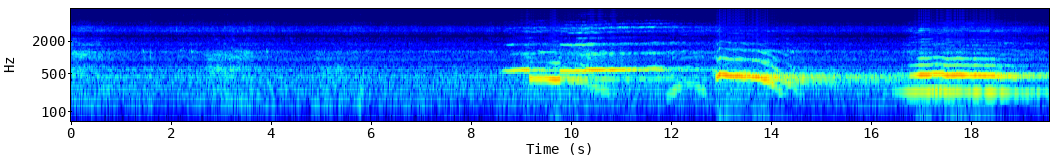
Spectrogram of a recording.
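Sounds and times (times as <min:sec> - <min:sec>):
whale song moaning: 0:08.6 - 0:14.8, 0:16.5 - 0:19.5.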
